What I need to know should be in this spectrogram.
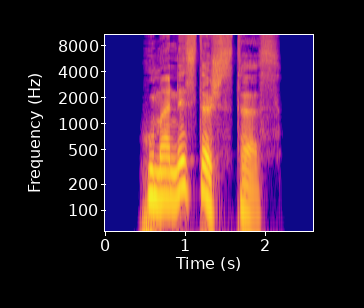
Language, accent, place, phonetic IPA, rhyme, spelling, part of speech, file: German, Germany, Berlin, [humaˈnɪstɪʃstəs], -ɪstɪʃstəs, humanistischstes, adjective, De-humanistischstes.ogg
- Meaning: strong/mixed nominative/accusative neuter singular superlative degree of humanistisch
